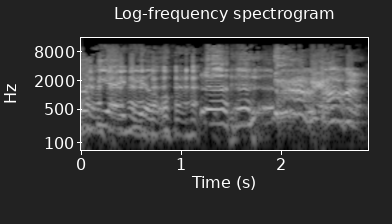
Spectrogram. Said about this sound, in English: I'm over here coughing.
